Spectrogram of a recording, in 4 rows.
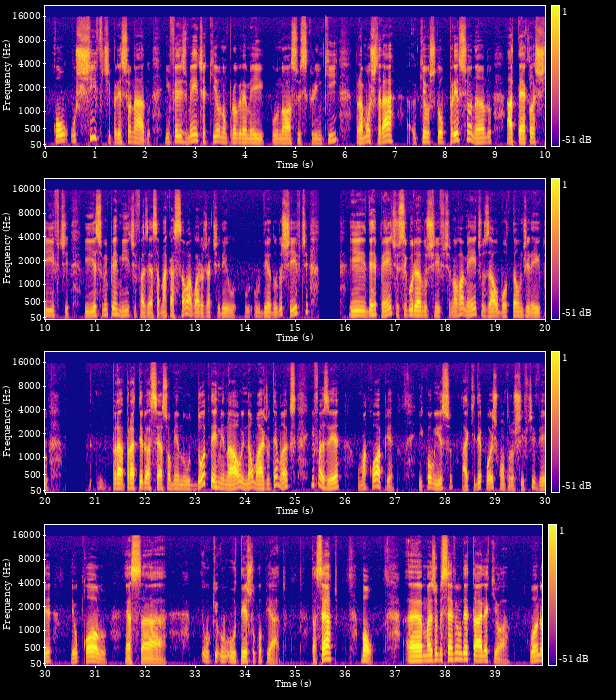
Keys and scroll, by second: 29.3 ctrl+v, 32.2 BackSpace, 32.8 BackSpace, 32.9-35.4 BackSpace.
